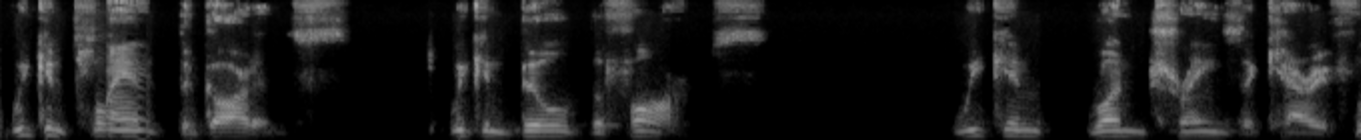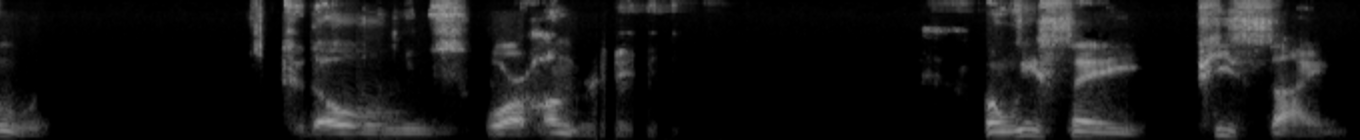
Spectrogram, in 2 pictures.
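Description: A man in his forties reads poetry slowly in a husky, somewhat low voice. The phone mic gives a close, dry sound with little room in it. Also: a little mellow, no room sound, low-quality recording. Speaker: poet. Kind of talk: poetry reading. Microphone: phone at arm's length on a video call.

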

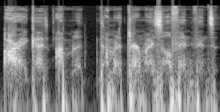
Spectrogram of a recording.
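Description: A man voicing a scheming, smooth-talking male raccoon in a hushed whisper, offhand and foul-mouthed. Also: racing, natural voice. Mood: resigned.

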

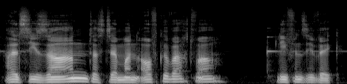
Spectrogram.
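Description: A man's voice: medium pitch, steady tone, normal speed, gravelly, a bit bright, a little hiss or hum. A man narrating a literary audio drama from a script.

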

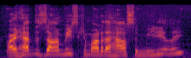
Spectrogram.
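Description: A young American man doing casual, excitable roleplay gameplay commentary, chatting straight to his viewers at a close mic. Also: extremely high pitch, very fast, faint music behind. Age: young adult. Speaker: gaming video host. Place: indoor room gaming setup with webcam.

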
